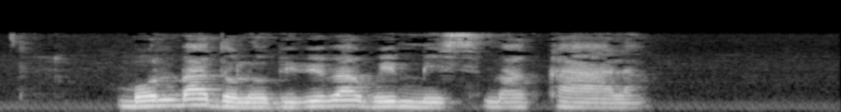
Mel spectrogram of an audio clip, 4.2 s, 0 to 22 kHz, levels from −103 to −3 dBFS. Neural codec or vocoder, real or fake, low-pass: none; real; 7.2 kHz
